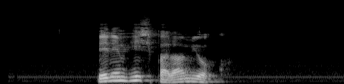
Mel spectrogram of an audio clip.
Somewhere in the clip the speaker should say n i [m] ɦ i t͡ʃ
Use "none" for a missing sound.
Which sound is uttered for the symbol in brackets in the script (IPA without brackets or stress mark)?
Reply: m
